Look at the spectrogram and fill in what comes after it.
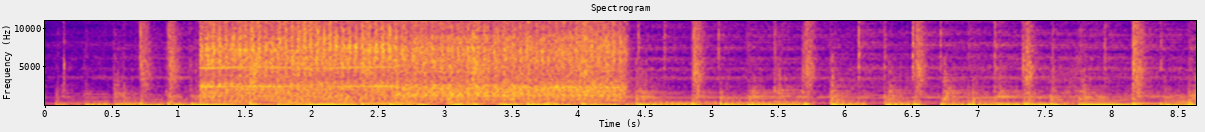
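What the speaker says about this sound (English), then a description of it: "Step number one, we're gonna cut out all these studs and should be able to reuse them." During demolition of an 1857 rowhome, a power saw cuts out wall studs with a loud, steady whine for about three seconds, followed by repeated heavy knocks and wooden clatter.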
